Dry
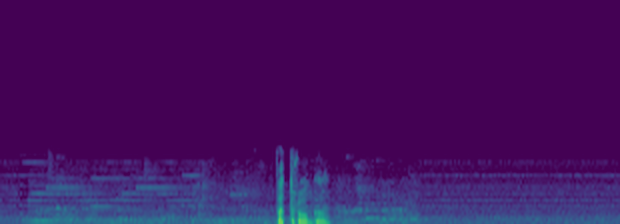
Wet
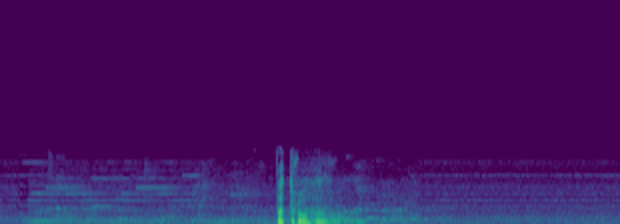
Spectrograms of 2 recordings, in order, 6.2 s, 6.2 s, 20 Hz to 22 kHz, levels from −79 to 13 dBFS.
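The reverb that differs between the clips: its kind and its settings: non-linear reverb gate 0.41 s rising, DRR 11.5 dB

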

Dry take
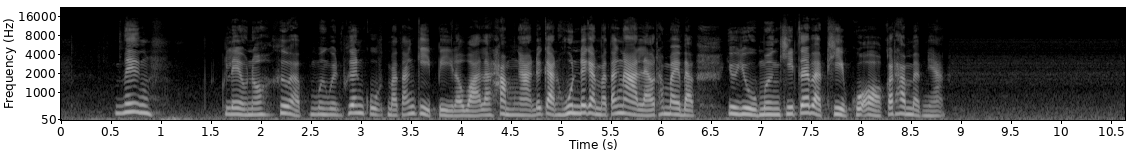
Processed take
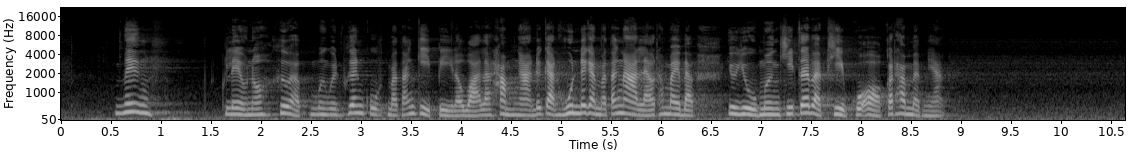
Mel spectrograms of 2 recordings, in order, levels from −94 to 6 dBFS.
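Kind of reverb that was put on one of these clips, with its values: Schroeder reverb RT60 1.5 s, combs from 33 ms, DRR 19.5 dB; gain -1 dB

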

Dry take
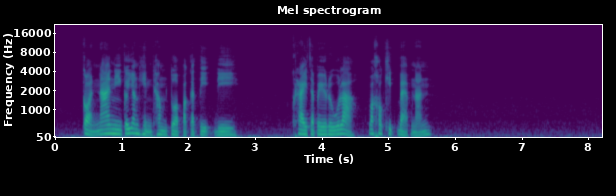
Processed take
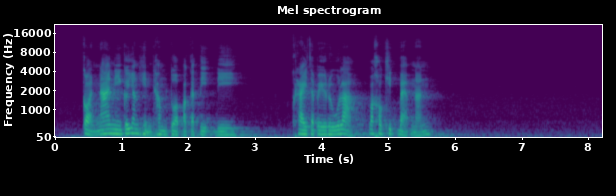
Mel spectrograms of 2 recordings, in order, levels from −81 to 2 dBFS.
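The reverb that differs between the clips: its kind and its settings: shoebox room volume 690 m³, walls mixed, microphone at 0.35 m; gain +2.5 dB

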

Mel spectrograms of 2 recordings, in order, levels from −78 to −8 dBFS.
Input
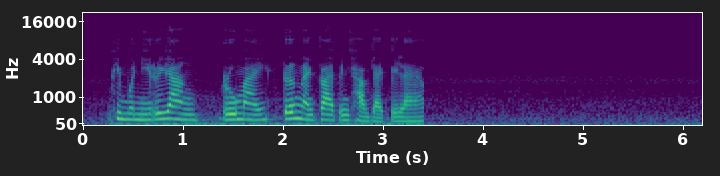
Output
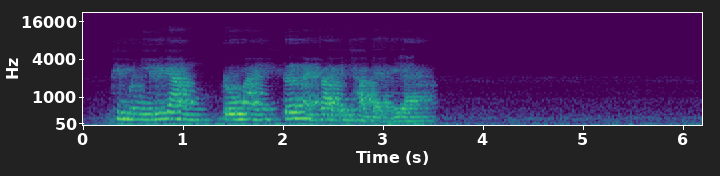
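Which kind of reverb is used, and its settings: non-linear reverb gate 0.15 s flat, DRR -3 dB; gain -3 dB

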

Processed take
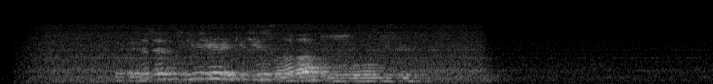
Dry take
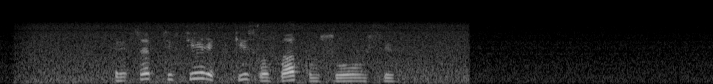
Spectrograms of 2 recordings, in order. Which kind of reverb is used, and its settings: digital reverb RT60 0.78 s, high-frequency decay 0.35×, pre-delay 95 ms, DRR -8.5 dB; gain -11.5 dB

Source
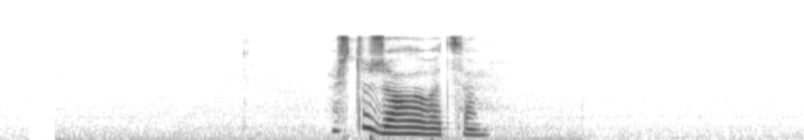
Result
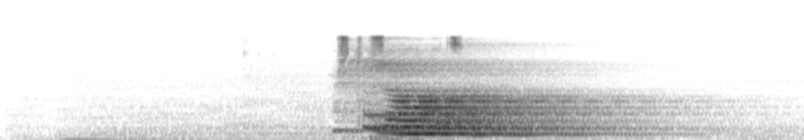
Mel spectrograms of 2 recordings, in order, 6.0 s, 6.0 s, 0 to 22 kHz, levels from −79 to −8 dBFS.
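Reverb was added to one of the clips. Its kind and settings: spring tank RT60 3.4 s, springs 32/39 ms, chirp 75 ms, DRR -8.5 dB; gain -2.5 dB

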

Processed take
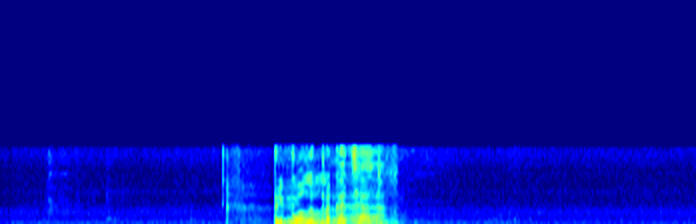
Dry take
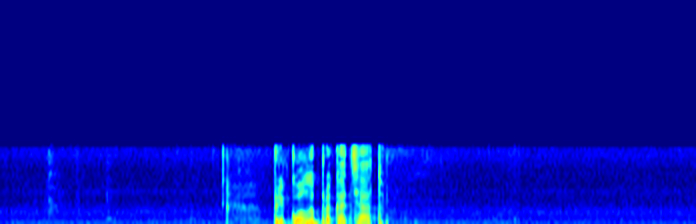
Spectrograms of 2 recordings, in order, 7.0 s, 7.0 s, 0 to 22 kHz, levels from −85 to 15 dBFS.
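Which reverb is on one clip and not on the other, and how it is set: non-linear reverb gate 0.18 s rising, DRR 5.5 dB; gain -2.5 dB

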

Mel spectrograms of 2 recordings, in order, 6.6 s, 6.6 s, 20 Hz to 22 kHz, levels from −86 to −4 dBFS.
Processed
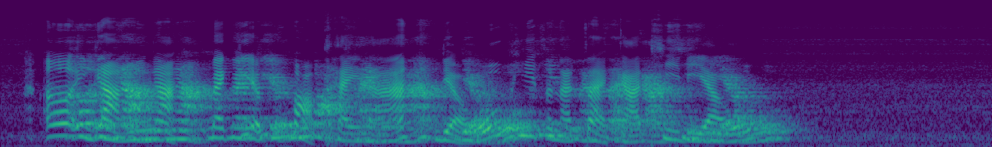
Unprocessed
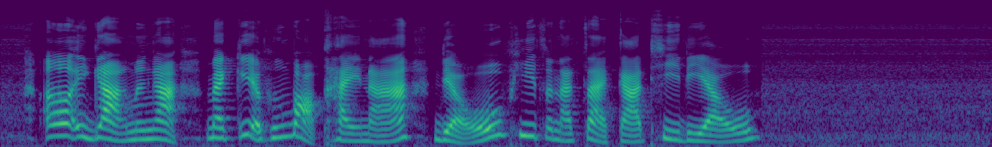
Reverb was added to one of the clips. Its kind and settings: plate-style reverb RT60 0.76 s, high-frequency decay 0.45×, pre-delay 0.115 s, DRR 1.5 dB; gain -5 dB

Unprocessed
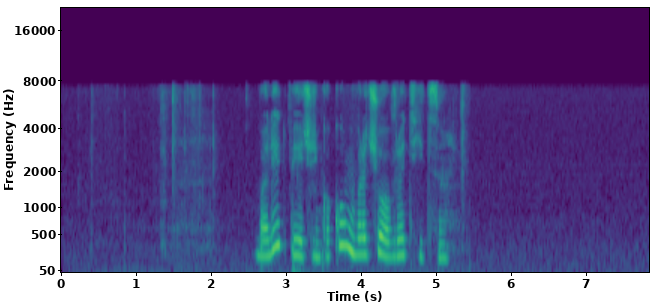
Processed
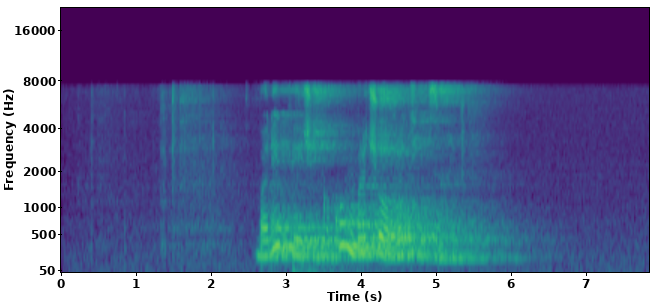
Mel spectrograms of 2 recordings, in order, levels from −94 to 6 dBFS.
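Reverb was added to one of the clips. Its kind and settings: plate-style reverb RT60 2.8 s, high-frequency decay 0.55×, pre-delay 80 ms, DRR 0.5 dB; gain +2 dB

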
